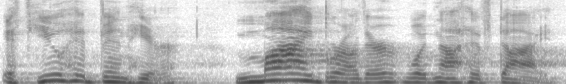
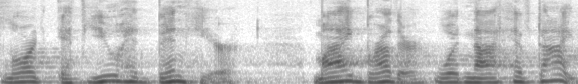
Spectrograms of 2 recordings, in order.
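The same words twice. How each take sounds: First: "my" leaned on, louder and slower; slow, loud stress on "my". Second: Said in the usual way. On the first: Shown as a demonstration. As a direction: punch "my brother", slow. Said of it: "the emphasis falls on the word my". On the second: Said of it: "sound like an accusation".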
